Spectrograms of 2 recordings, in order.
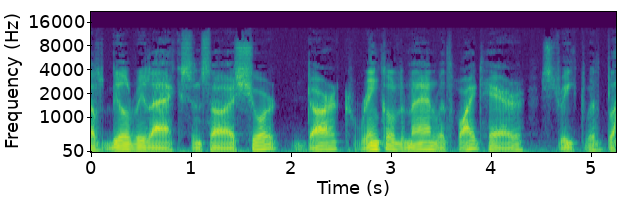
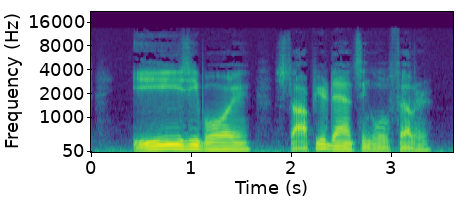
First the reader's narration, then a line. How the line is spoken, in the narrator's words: someone spoke in a calm, gentle voice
